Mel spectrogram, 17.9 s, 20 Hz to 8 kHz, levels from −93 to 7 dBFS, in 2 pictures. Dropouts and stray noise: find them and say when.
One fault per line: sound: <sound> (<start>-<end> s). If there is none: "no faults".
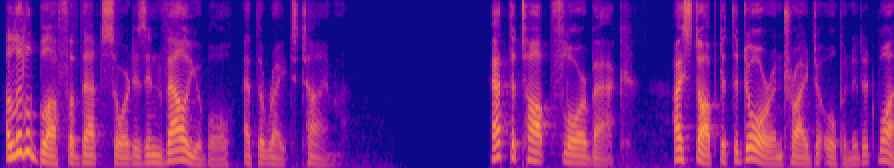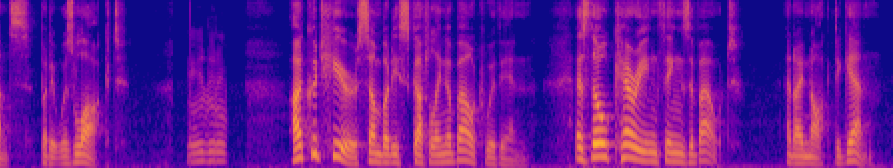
sound: sigh (10.8-11.2 s)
